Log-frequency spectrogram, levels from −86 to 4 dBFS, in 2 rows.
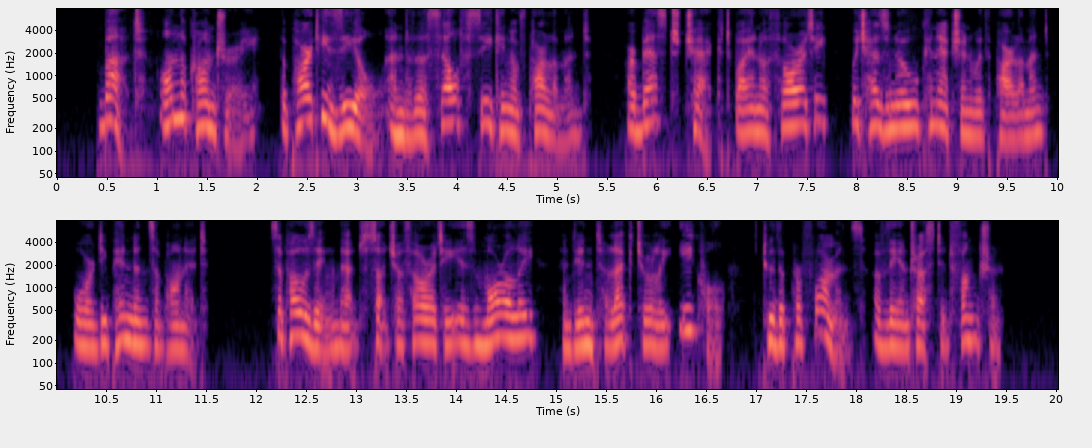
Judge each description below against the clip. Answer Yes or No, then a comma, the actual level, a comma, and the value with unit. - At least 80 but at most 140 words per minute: Yes, slow, 135 wpm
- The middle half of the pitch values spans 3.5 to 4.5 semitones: Yes, average, 4.1 semitones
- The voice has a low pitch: No, medium, 185 Hz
